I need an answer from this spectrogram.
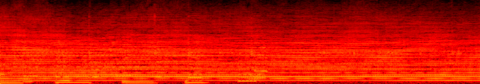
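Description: Ship's horn sounding one long, steady blast.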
